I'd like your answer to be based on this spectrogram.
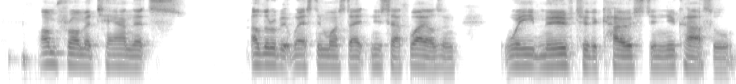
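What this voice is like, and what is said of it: Thick Australian accent. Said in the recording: “I've got probably a thicker accent than normal compared to some other city dwellers ... Australians have different accents”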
